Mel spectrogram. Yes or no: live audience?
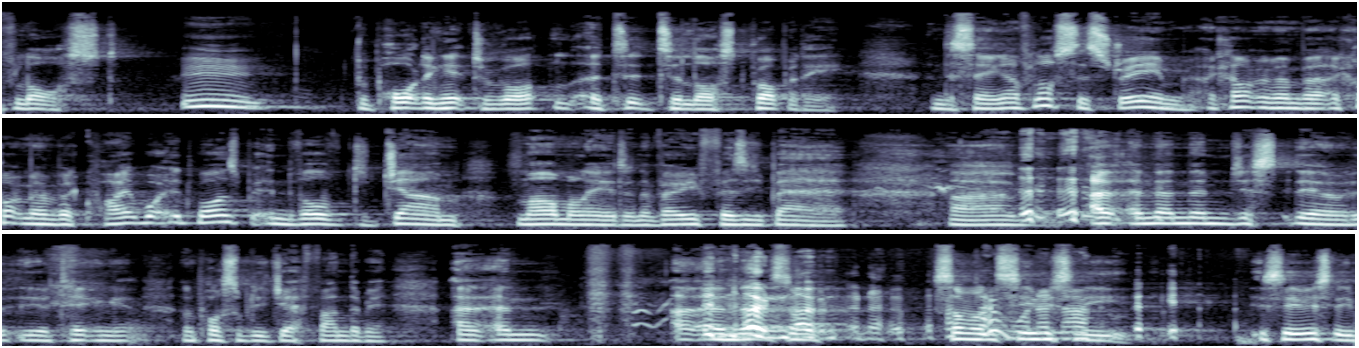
yes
